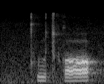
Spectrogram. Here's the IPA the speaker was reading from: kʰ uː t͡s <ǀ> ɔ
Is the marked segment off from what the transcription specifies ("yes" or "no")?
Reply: yes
